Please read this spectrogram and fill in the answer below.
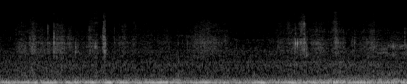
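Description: Steady low hum of a car, heard from inside its cabin, with faint soft rustles over it.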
